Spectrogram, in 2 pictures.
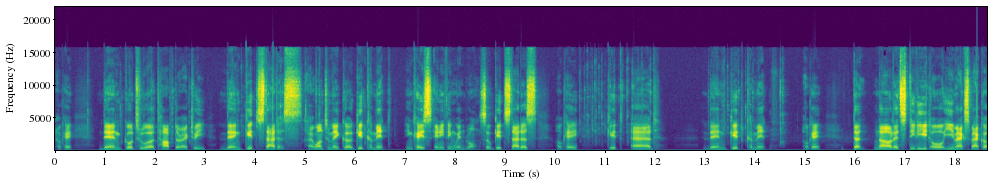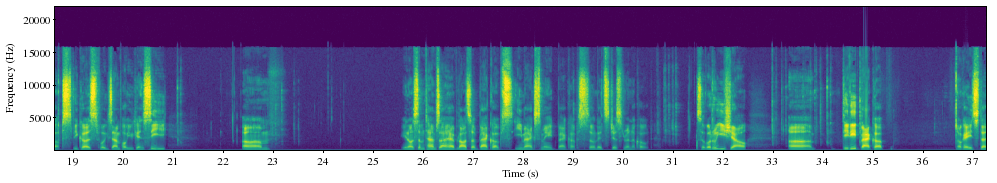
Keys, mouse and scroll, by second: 0.0-0.2 typing, 0.6 Home, 1.2 u, 2.7 Return, 5.2 Return, 11.9 Return, 13.9 Up, 14.3-15.0 typing, 16.9 Home, 17.4 F10, 18.3 ctrl+g, 19.0 BackSpace, 20.0-20.6 t, 21.2 Return, 22.8-23.7 typing, 24.5-28.2 scroll down 78, 25.0 middle click, 28.9 Home, 29.9 super+w, 34.1 Return, 34.8 Return.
